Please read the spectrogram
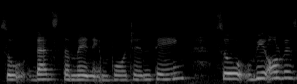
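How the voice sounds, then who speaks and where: Someone with a Nepali accent talks at a fairly slow pace with ordinary pitch variation. Noticeable background noise is present. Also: woman. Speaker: tax accountant and entrepreneur. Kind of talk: interview.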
